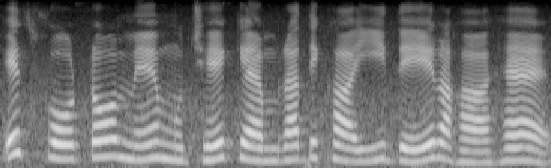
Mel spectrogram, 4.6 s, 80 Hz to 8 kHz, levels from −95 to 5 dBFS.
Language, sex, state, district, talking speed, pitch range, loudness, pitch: Hindi, female, Madhya Pradesh, Katni, 115 wpm, 220-265 Hz, -14 LUFS, 245 Hz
